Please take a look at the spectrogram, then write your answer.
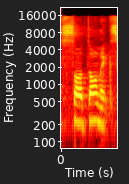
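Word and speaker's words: sardonyx: there absolutely you heard we say it right sardonic it's back oh my goodness um is an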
